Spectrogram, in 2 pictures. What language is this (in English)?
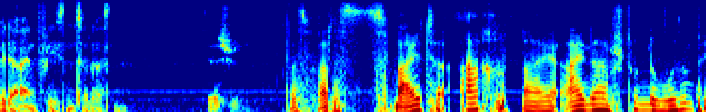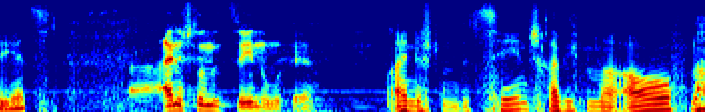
German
